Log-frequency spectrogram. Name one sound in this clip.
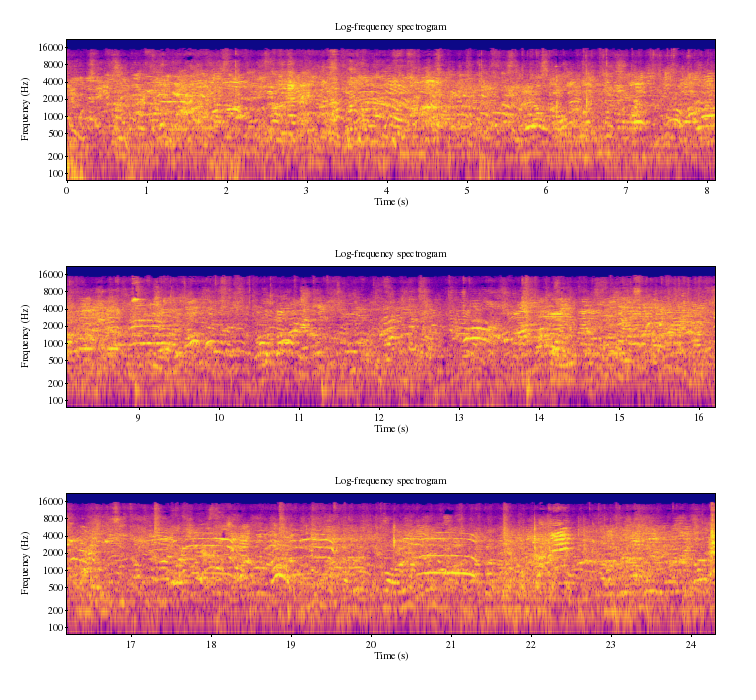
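Children shout to each other across an open field.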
